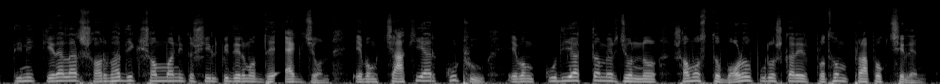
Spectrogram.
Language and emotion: Bengali, neutral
